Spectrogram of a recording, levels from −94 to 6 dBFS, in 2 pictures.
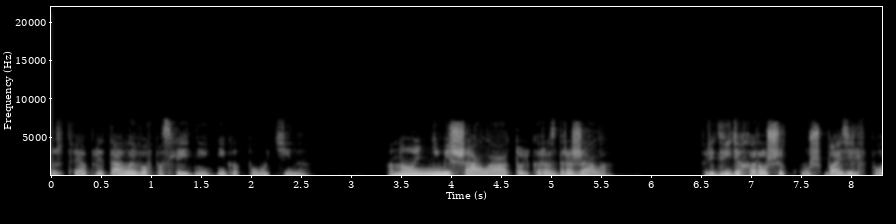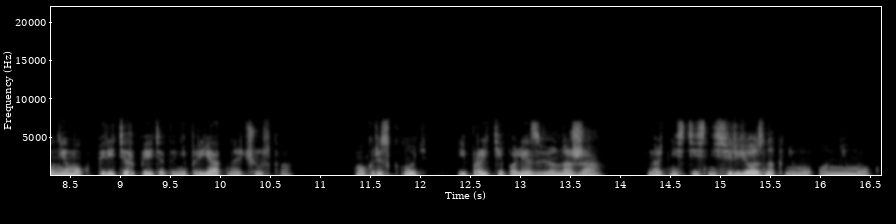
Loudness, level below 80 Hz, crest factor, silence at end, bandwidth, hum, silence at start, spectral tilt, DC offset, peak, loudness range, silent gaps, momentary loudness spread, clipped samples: -31 LUFS; -76 dBFS; 16 dB; 0.15 s; 7.4 kHz; none; 0 s; -5.5 dB/octave; under 0.1%; -14 dBFS; 6 LU; 6.03-6.48 s, 11.06-11.33 s; 13 LU; under 0.1%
